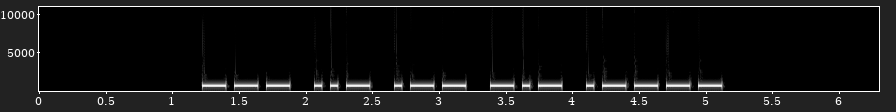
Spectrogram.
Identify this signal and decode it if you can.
Morse code, heard as a keyed tone, about 20 wpm, 700 Hz. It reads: OUWK1
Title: Code Groups - 5 Letter:Numbers - 20wpm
